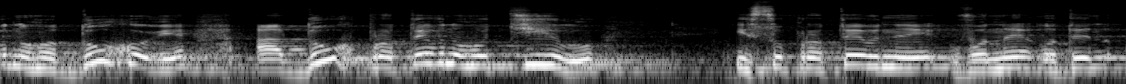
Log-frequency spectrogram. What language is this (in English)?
Ukrainian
